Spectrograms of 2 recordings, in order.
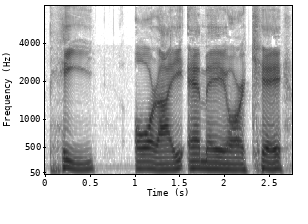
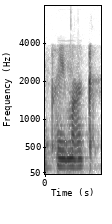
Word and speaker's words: Primark: The store in Belfast that lost its premises yesterday, beginning with P. R-I-M-A-R-K. How do you pronounce that? – Definitely Primark. – That's same with me. It's definitely Primark.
